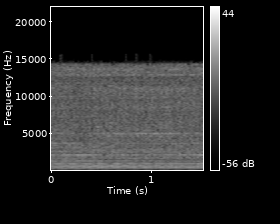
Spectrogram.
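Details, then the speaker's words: Harbor Freight 125 psi compressor, discontinued model, on two parallel run capacitors replacing 140MFD original: loud, steady mechanical drone with dense buzzing tone, no knocks or stumbles; pumping normally toward 125 psi cutoff, naturally noisy. "these old Harbor Freights, they're a noisy son of a gun."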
